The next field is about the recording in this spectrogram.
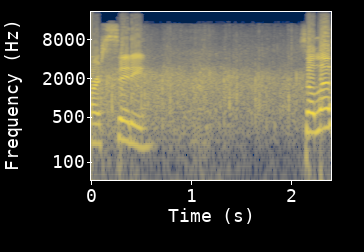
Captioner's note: applause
